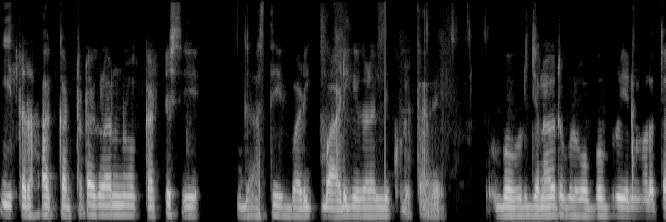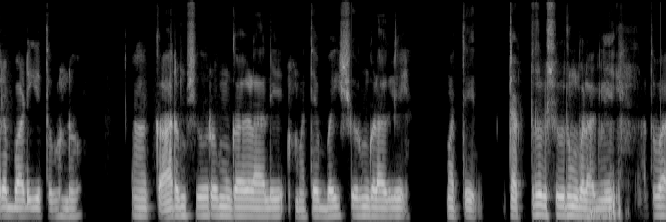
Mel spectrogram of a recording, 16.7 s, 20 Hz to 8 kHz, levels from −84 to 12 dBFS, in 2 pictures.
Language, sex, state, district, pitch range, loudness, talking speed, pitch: Kannada, male, Karnataka, Bijapur, 110-120 Hz, -17 LUFS, 110 wpm, 115 Hz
